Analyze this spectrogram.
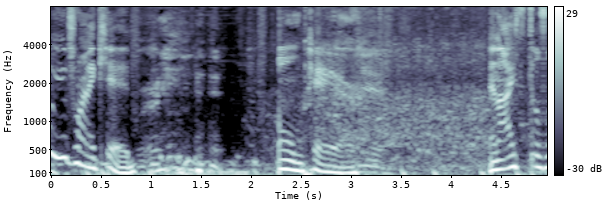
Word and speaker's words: empire: a waistline of a dress and tops, is pronounced empire, which is French. Well, I'm not French, so I'll say empire.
